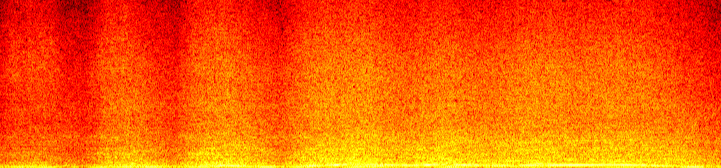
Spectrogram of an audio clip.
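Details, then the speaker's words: Carbureted XC after a carby strip and refit, with fuel issues suspected from a clogged tank pickup or fuel filter; free-revs with no load, revs rising and falling smoothly without stumbling or popping; runs normal, trouble only under load. "Righto, Carby's back on, filled her up with fuel, we're good to go. It runs normal."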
